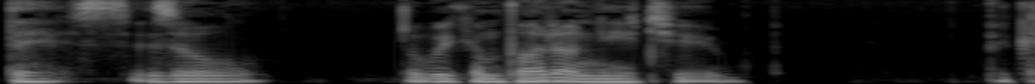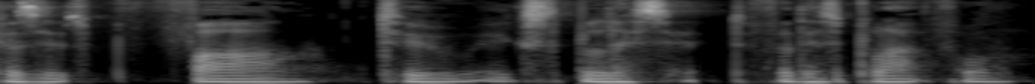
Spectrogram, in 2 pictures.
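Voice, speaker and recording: A man's voice: fairly low pitch, level tone, a little slow, vocal fry, warm tone, husky, dry recording, muffled recording. A man who performs ASMR, speaking directly to his listeners in a promotional outro.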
